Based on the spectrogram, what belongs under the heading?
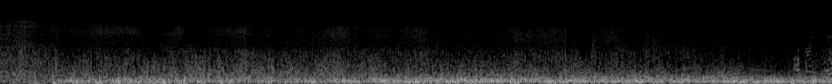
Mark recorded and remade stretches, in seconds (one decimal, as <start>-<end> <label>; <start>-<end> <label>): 0.0-8.3 remade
